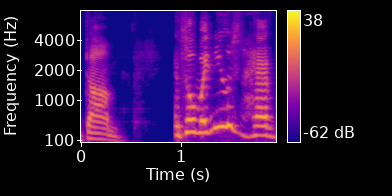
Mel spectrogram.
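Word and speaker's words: דם: we deal with blood the word blood is Dum that's what it's pronounced Dum and so when you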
